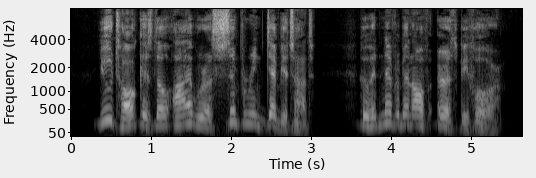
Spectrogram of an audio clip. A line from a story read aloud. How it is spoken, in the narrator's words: said indignantly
